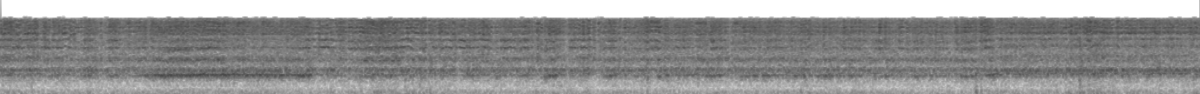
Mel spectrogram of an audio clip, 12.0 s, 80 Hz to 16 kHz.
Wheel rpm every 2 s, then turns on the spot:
220, 210, 220, 220, 210, 230.
none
